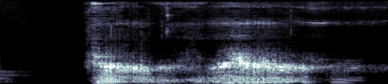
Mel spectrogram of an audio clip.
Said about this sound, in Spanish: ¿Un rugido de león? ¿Cómo? ¿Rugido de león?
